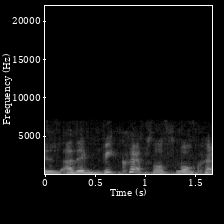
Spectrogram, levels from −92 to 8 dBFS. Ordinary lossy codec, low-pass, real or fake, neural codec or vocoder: none; 7.2 kHz; fake; codec, 16 kHz, 4.8 kbps, FACodec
